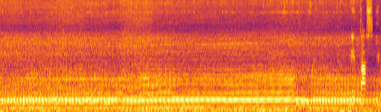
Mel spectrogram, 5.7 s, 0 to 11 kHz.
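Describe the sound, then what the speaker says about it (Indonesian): A Yamaha WR155R trail motorcycle climbing a forest mountain track at night, its engine loud and close, droning with a steadily rising pitch before a brief dip like a gear change near the end. "Tapi naik gunungnya pakai motor."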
